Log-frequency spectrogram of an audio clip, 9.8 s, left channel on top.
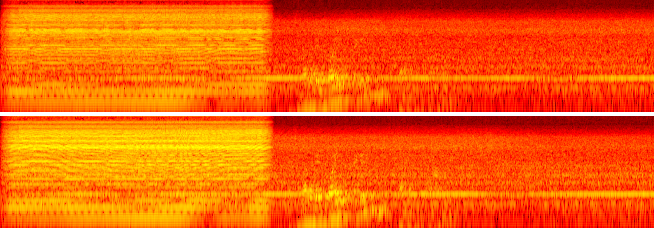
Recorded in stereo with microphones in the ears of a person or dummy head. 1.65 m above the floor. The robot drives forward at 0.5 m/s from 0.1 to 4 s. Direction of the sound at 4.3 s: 10° right (ahead or behind).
